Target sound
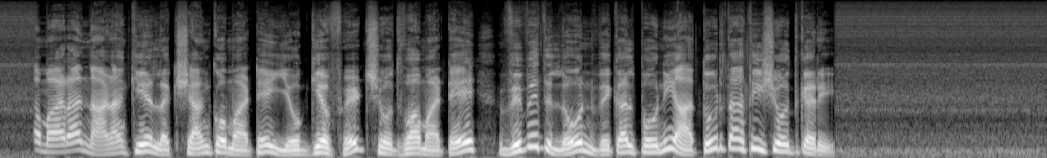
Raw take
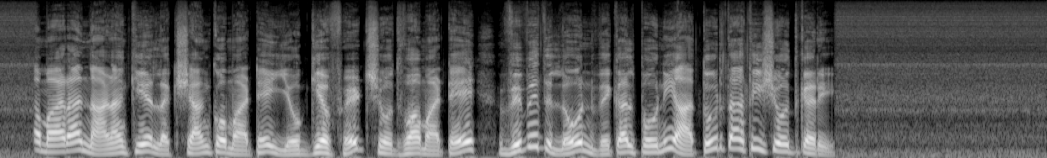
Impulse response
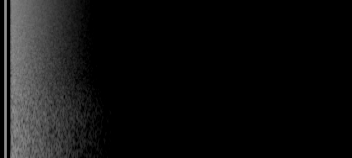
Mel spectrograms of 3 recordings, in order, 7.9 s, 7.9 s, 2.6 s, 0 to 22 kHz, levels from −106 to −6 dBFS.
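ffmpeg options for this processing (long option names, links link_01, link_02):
-af "asetnsamples=nb_out_samples=441:pad=0,asendcmd='1.01 equalizer g 13',equalizer=frequency=220:width=0.98:gain=-2"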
